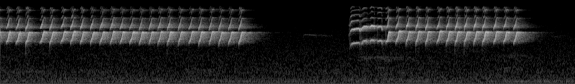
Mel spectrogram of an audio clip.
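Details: Cucak cungkok with a clear voice, recorded as a training song for songbirds; two long, fast, even trills of high notes, the second starting with a rising sweep, separated by a one-second pause.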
